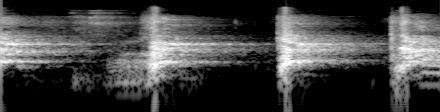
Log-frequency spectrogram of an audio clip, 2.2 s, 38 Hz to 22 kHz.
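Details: A 4-year-old female Border Collie barks at flickers of light and shadows ("tinks") made by opening a refrigerator door, giving three sharp, explosive barks at a steady rhythm, roughly two every second.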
